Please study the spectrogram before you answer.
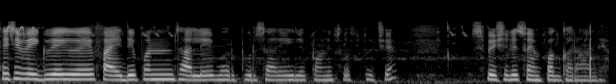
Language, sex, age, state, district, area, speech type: Marathi, male, 45-60, Maharashtra, Yavatmal, rural, spontaneous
